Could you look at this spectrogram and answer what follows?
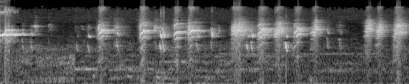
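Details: Malaysian pied fantail nestlings, six days old, being fed on a jam tree; a near-continuous stream of raspy, buzzy high chirps rises and falls in clusters, with faint wing flutter.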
